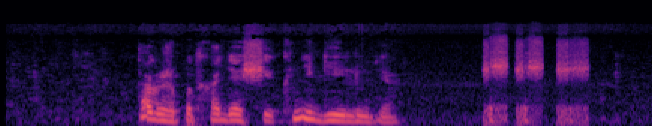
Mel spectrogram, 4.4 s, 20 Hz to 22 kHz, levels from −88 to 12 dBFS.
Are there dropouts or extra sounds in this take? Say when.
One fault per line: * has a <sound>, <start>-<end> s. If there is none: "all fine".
* has a laugh, 3.2-3.9 s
